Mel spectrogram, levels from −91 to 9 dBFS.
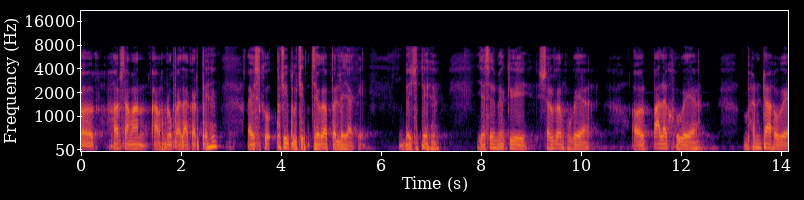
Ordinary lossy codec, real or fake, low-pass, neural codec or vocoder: none; fake; none; codec, 16 kHz, 8 kbps, FunCodec, trained on LibriTTS, 25 frames a second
